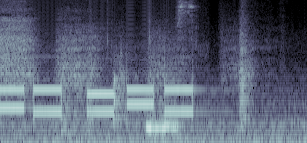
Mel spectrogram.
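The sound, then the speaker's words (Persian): Telephone keypad tones as a number is dialed: five short, clear two-note beeps in quick succession, each a steady electronic tone, followed by faint rustling. “حالا دوباره بهش زنگ بزن.”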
